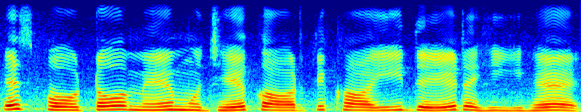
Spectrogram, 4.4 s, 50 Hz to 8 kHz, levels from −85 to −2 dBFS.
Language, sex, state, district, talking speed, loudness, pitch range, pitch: Hindi, female, Madhya Pradesh, Katni, 125 wpm, -14 LUFS, 205-245 Hz, 225 Hz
